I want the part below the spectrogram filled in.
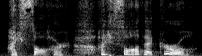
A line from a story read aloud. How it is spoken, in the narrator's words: exclaimed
